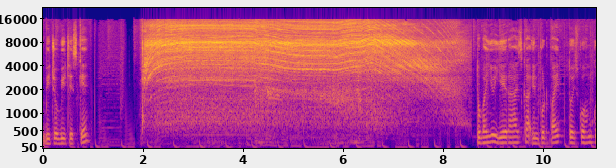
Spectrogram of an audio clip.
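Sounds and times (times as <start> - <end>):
electric drill whining: 2.0 - 8.6.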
